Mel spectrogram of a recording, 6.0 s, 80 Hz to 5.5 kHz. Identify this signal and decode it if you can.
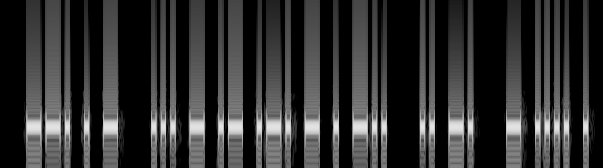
Morse code, heard as a keyed tone, about 25 wpm, 600 Hz. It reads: GET STARTED IN THE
